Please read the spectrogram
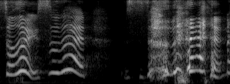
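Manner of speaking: high squealing laugh through words; can't get the words out for laughing; laughing fit. Real, not acted. Telling a friend the story, breaking into laughter. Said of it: "laughing fit".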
